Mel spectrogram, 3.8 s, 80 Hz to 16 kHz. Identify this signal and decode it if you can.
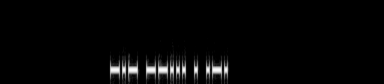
Morse code, heard as a keyed tone, about 40 wpm, 700 Hz. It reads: K7ER
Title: USA Call Signs - 4 Characters - Repeated 2x - 40wpm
